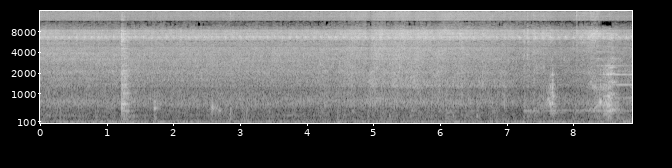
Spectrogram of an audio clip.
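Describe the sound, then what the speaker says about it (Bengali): Spice masala sautés in a pan for a potato and paneer dish, giving a continuous hissing sizzle with occasional scraping stirs, louder toward the end. "ভালো করে মশলাটাকে কষিয়ে নেব।"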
